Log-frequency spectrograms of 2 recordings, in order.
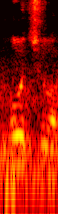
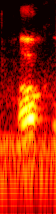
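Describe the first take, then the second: First: "Hochul" said with an "oo" first vowel; "Hochul" tried as HOO-chul, unsure; alternative pronunciation. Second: "Hochul" said as HOCK-ul; "Hochul" tried as HOCK-ul, unsure; first guess at pronunciation. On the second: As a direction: say "Hochul" with a short "hock" opening. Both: Shown as a demonstration. Unsure how name is pronounced.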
